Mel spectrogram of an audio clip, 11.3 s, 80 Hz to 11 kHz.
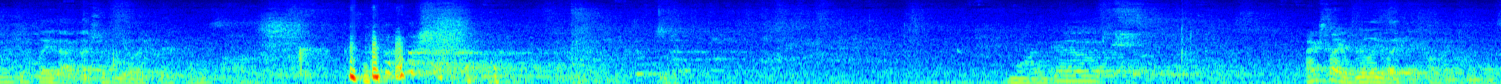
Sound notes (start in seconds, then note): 2.6 laughs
